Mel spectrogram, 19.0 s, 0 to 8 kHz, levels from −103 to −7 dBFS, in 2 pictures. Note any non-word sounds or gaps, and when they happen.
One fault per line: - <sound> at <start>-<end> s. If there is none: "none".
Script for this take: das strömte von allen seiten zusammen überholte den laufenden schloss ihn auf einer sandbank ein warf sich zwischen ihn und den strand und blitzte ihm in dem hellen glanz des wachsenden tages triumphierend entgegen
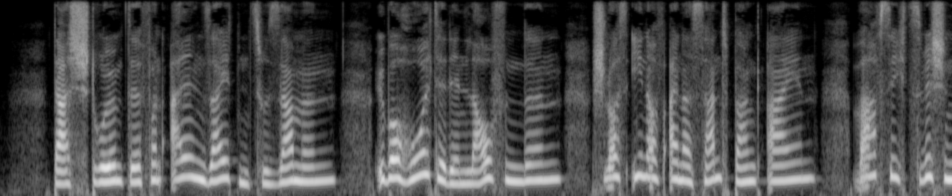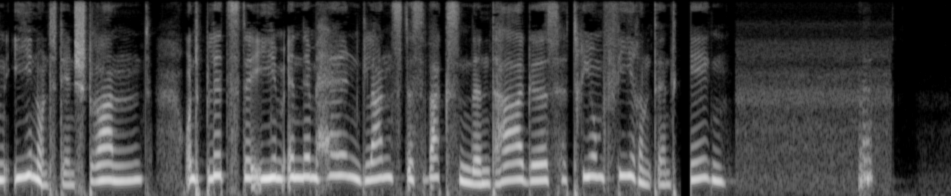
- dropout at 16.3-16.4 s
- laugh at 18.1-18.2 s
